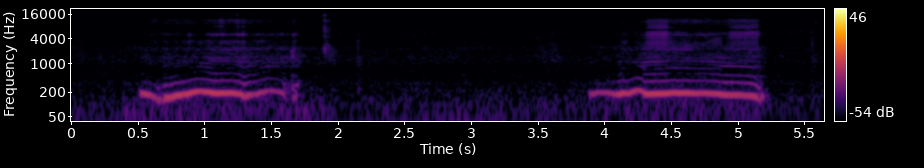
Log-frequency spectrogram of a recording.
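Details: Sleeping cat snoring: two drawn-out voiced snores of just over a second each, a low buzzy droning tone with a slight pitch wobble, separated by a quiet pause.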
